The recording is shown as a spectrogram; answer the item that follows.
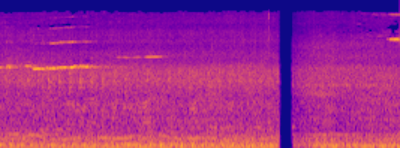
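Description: APSRTC bus engine idling, a steady low rumble, with voices in the background. The sound drops out for an instant about three seconds in.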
